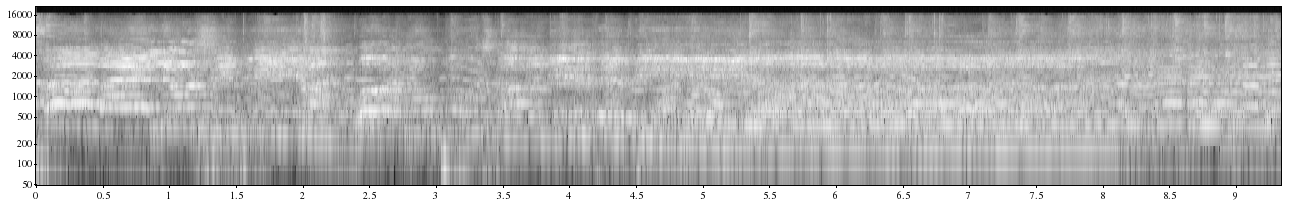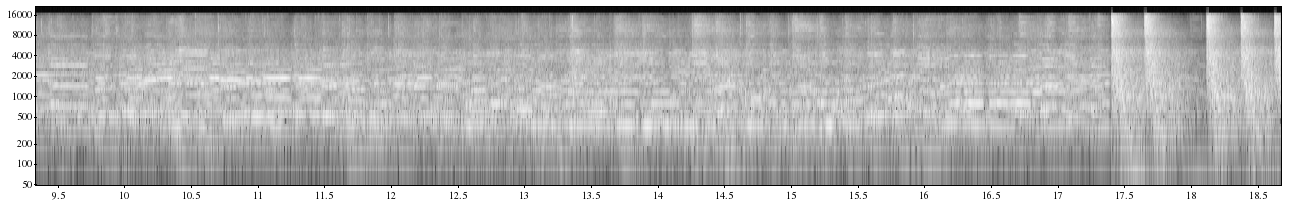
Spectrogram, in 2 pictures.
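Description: Live folk music: a violin plays a melody over a plucked long-necked lute, with a man singing in the first few seconds. A few sharp strikes come near the end.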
